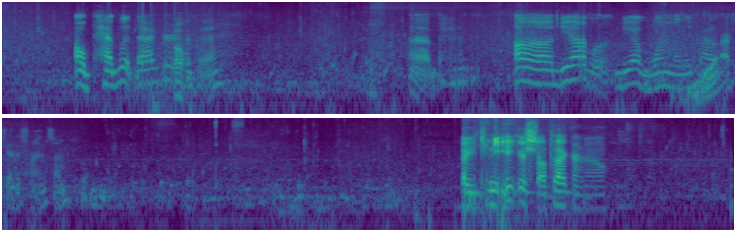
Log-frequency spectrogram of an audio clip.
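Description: Water swishes softly as a swimmer strokes underwater.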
